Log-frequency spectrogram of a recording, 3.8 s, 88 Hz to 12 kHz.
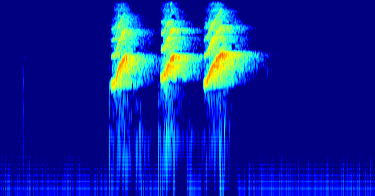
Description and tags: A stereo recording of a sheepdog whistle command.Come Here brings the dog to the handler . Rode NT4 > FEL battery pre-amp > Zoom H2 line in.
